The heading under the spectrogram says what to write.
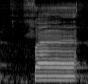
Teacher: নিচের ঠোঁটের পেট সামনের উপরের দুই দাঁতের আগার সঙ্গে লাগাইয়া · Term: 14 নাম্বার মাখরাজ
